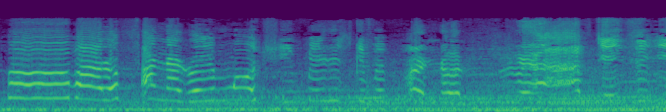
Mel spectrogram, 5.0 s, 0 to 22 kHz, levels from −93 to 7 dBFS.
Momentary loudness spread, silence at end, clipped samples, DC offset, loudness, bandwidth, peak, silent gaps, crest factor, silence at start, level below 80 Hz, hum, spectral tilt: 9 LU; 0 s; under 0.1%; under 0.1%; -20 LUFS; 11.5 kHz; -8 dBFS; none; 12 dB; 0 s; -34 dBFS; none; -4 dB/octave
